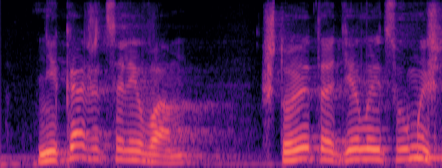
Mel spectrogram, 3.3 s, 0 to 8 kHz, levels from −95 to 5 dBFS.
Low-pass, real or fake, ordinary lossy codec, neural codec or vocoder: none; real; none; none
